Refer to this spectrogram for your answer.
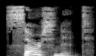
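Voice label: "sarsenet", British English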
